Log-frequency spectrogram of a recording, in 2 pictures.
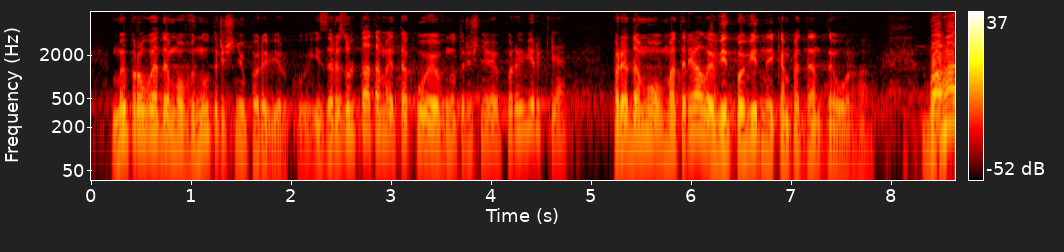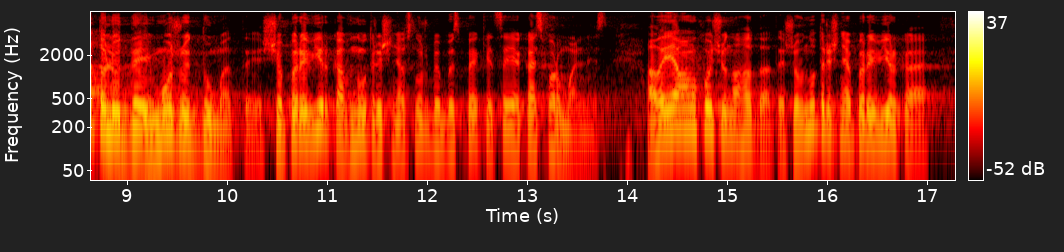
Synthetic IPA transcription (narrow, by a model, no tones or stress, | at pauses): mɪpɾɔʋɛd̪emɔʋnut̪ɾʲiʃnʲʊpeɾeʋʲirkʊizɐɾezʊlʲt̪ɑt̪ɐmɪt̪ɐkɔjiʋnut̪ɾʲiʃnʲɔjipeɾeʋʲirkɪ | peɾed̪ɐmɔʋmɐt̪eɾʲialˠɪʋʲid̪̚pɔʋʲid̪nɪjkɔmpet̪ɛnt̪nɪjɔ̰rɦɐ̰n | bɐɦɑt̪ɔlʲʊd̪ɛjmɔʒʊtʲd̪umɐ̰t̪ɪ̰ʃt͡ʃɔpeɾeʋʲirkɐʋnut̪ɾʲiʃnʲɐwslˠuʒbʲibespɛkɪt̪sɛjɐkɑsʲfɔrmɑ̰lʲnʲḭsʲtʲɐlˠɛjaʋamxɔt͡ʃʊnɐɦɐd̪ɑt̪ɪʃt͡ʃɔʋnut̪ɾʲiʃnʲɐpeɾeʋʲirkɐ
